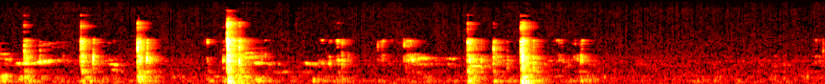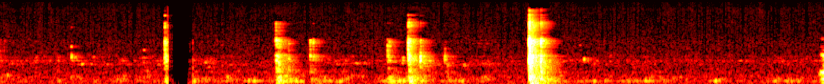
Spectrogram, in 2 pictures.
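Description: Scattered keystrokes on a computer keyboard, typing a short browser search in a few quick bursts with pauses between, close and fairly faint in a quiet room.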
